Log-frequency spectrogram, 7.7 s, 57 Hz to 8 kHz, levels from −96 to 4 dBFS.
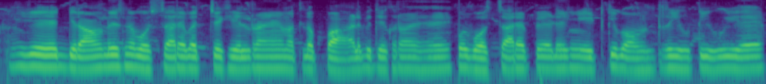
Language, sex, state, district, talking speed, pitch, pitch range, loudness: Hindi, male, Jharkhand, Sahebganj, 195 wpm, 145 Hz, 140-145 Hz, -27 LUFS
